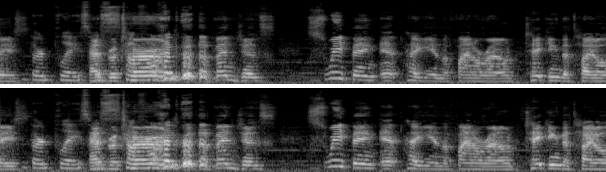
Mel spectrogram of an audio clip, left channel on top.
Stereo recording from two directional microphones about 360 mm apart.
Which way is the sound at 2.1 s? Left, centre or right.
Left.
